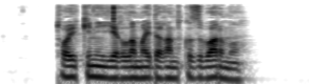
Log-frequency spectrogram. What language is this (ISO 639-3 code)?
uig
